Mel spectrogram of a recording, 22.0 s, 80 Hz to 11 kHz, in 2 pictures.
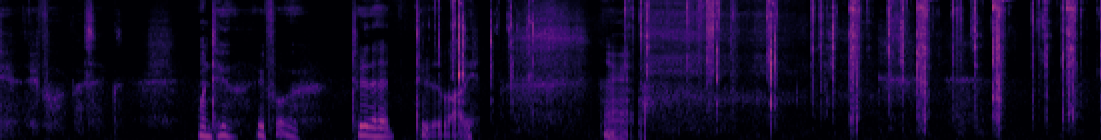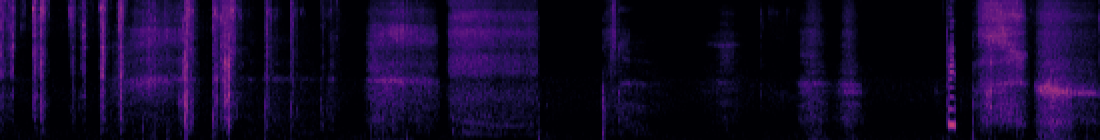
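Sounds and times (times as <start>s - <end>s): revolver metallic clicks: 4.2s - 5.5s
brass cartridge cases jingling: 4.2s - 14.4s
scraping rustle: 4.3s - 5.4s, 6.2s - 14.4s.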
